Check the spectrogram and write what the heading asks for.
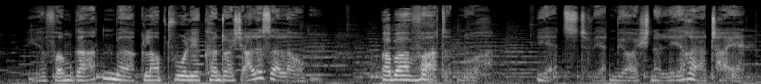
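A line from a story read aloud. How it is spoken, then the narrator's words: Big tomcat growling. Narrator (German): Ein großer, schwarz-weißer Kater mit einem blutigen Kratzer quer über der Nase knurrte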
